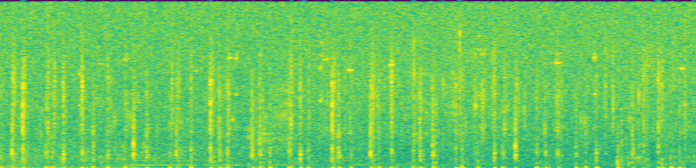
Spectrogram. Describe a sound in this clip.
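Horse hooves thud rapidly on packed snow.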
